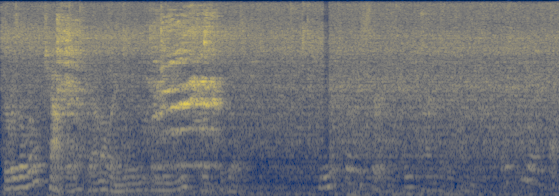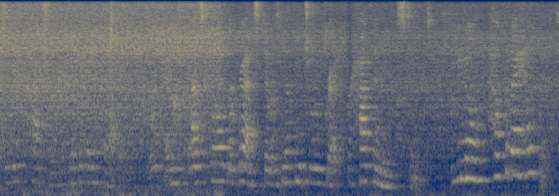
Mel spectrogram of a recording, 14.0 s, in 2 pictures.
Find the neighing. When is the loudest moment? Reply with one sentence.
The loudest moment of the neighing is at 2 seconds.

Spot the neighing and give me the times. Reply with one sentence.
You can hear the neighing from 0.7 to 2.8 s.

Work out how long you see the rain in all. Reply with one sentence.
You can hear the rain for 14 seconds altogether.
